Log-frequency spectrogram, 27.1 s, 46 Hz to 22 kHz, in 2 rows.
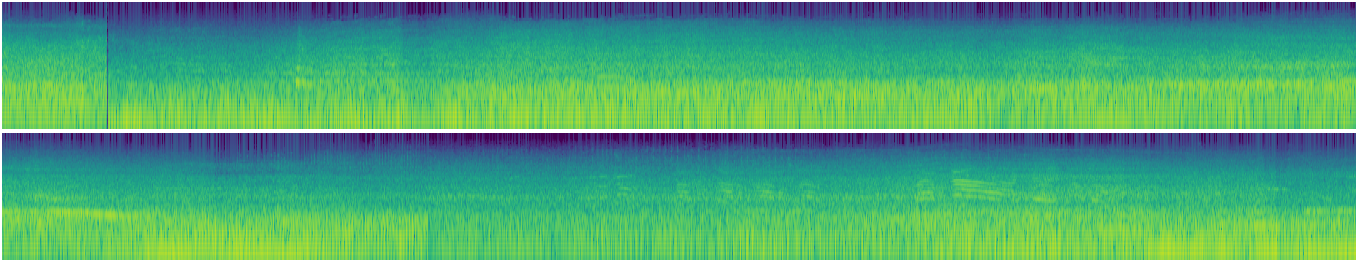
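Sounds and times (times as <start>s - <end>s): engine rumble of large vehicles: 0.0s - 27.0s.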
